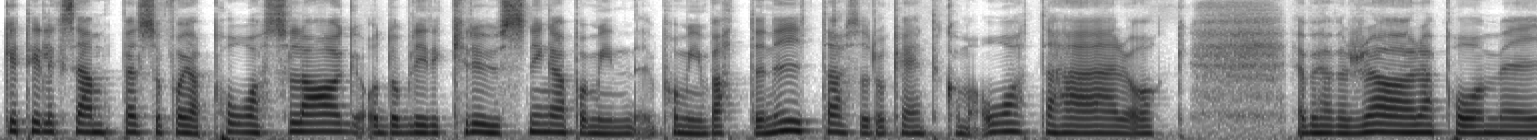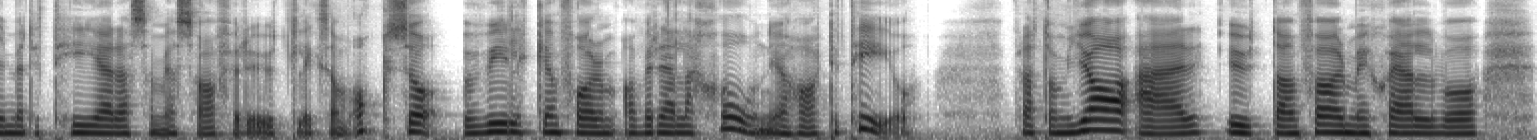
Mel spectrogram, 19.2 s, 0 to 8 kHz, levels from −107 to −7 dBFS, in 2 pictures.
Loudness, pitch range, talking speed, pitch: -22 LUFS, 150-180 Hz, 170 wpm, 160 Hz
